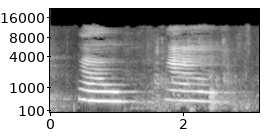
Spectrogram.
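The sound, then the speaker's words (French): A prisoner imitates a cat's meow twice, two drawn-out, wavering, mewing calls, the second slightly rougher, with brief quiet between them. “Ah, ce n'est que le chat, se dit le gardien.”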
